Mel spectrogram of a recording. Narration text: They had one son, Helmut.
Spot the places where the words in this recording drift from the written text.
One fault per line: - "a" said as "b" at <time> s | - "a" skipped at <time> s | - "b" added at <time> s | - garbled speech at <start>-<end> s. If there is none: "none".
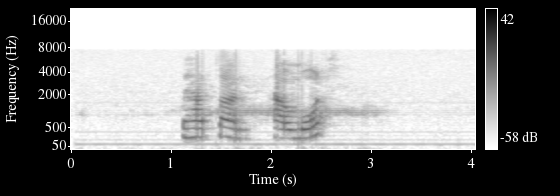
- "one" skipped at 1.4 s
